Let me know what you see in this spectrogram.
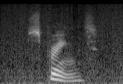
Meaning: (noun) plural of spring; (verb) third-person singular simple present indicative of spring
- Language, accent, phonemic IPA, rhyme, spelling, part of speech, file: English, US, /spɹɪŋz/, -ɪŋz, springs, noun / verb, En-us-springs.ogg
